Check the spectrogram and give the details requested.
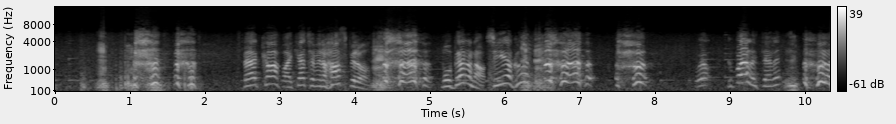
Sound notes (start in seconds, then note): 0.5 pig snorting; 1.0 Tommy coughs; 4.2 pig snorting; 4.3 Tommy coughs; 6.2 pig snorting; 6.2 Tommy coughs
